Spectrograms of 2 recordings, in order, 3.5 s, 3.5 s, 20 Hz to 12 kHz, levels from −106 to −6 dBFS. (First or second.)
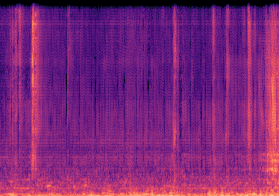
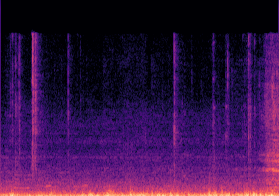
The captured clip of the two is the second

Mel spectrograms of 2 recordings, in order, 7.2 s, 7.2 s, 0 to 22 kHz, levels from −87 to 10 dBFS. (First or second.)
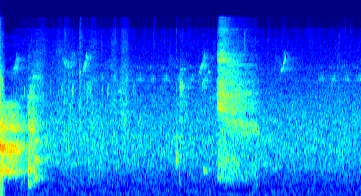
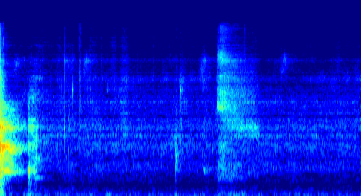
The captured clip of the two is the first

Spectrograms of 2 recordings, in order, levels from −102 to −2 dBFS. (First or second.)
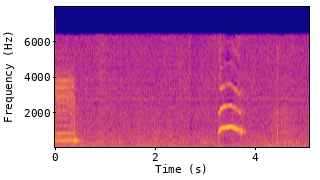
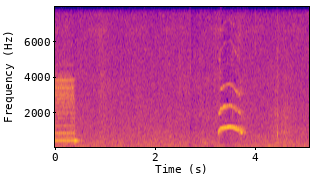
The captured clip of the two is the second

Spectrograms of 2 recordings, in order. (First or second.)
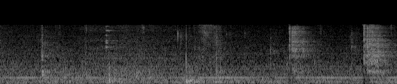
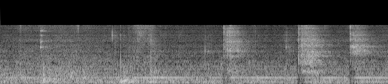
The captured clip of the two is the first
